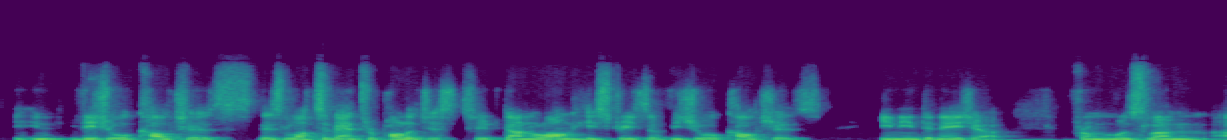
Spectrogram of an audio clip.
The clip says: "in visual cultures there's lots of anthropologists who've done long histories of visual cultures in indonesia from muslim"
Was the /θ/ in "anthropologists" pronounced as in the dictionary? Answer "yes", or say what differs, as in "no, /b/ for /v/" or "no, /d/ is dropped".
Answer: yes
